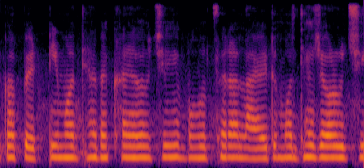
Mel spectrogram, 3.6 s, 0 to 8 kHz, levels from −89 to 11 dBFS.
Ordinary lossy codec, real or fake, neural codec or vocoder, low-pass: none; fake; codec, 24 kHz, 3 kbps, HILCodec; 7.2 kHz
